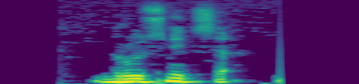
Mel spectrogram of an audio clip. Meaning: cranberry
- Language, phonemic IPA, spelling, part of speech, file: Serbo-Croatian, /brǔsnit͡sa/, brusnica, noun, Sr-Brusnica.ogg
